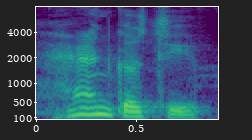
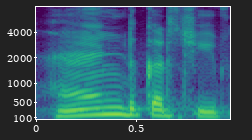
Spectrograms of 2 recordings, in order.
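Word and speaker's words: handkerchief: Next हमारे पास है जी हैंडकरचीफ, रुमाल। हैंडकरचीफ, हैंड करचीफ नहीं, हैंडकरचीफ।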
